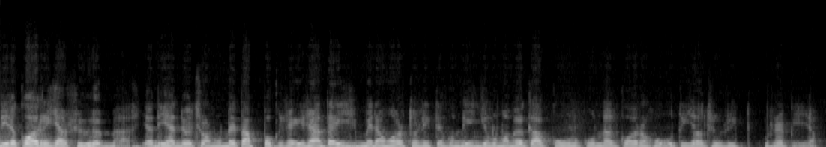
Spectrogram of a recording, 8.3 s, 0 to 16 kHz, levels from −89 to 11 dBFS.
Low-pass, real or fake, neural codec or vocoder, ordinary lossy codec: 14.4 kHz; fake; vocoder, 44.1 kHz, 128 mel bands, Pupu-Vocoder; none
